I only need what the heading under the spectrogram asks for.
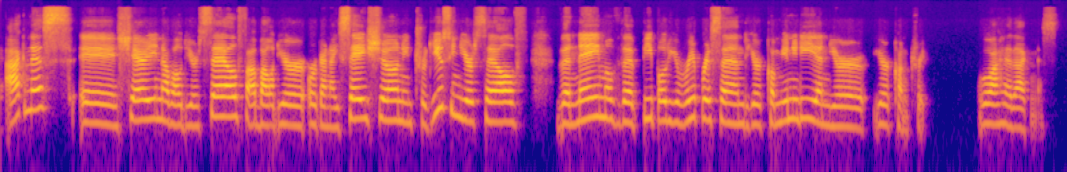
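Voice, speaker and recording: A woman's voice: medium pitch, unhurried, darkish tone, clear, resonant tone. A woman moderating an online webinar over a video call, speaking with many fillers and restarts.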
